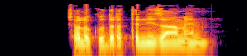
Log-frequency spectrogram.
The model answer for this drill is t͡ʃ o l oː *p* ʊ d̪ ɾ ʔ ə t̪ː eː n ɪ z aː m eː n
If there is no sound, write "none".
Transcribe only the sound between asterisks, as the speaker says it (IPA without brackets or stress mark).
k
